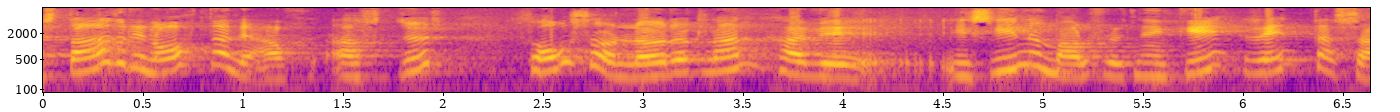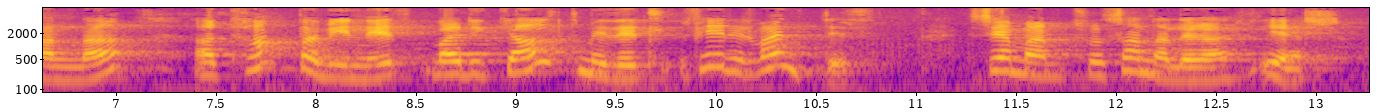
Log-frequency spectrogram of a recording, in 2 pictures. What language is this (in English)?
Icelandic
